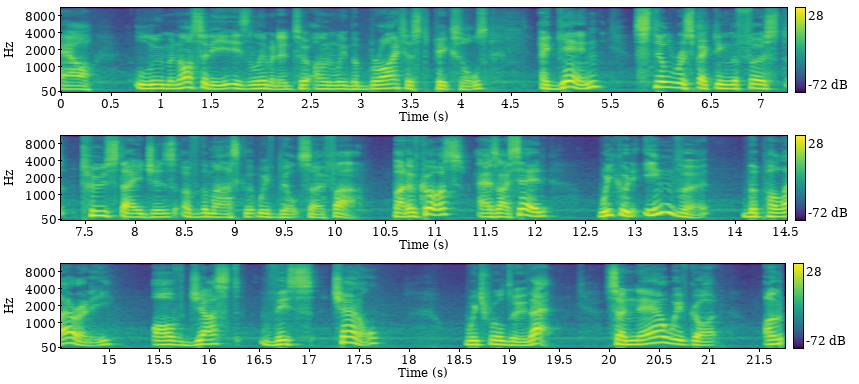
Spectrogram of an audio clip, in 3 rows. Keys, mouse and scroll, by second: 17.5 click.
